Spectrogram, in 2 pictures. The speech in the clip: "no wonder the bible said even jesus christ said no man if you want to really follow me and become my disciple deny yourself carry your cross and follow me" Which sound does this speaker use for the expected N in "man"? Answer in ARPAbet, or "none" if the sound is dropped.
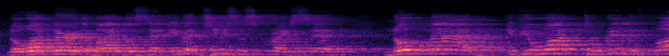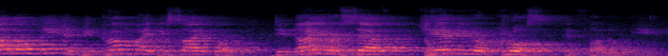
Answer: N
